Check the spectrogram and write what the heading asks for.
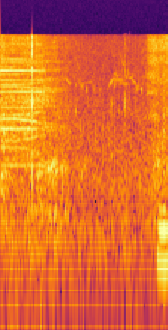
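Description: Shimano Exsence DC baitcasting reel at the end of a cast: a faint high whine from the spool, braked by its digital control, dies away within the first half-second, with one short tick about half a second in.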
